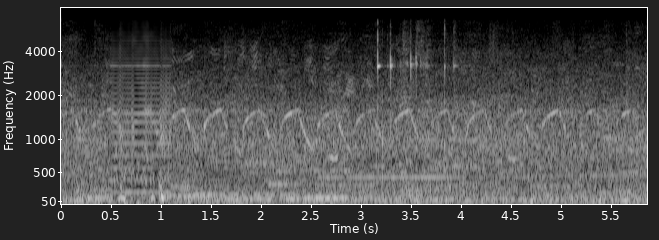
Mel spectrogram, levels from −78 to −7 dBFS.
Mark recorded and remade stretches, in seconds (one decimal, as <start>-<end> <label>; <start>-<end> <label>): 0.0-0.5 recorded; 0.5-1.1 remade; 1.1-5.9 recorded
